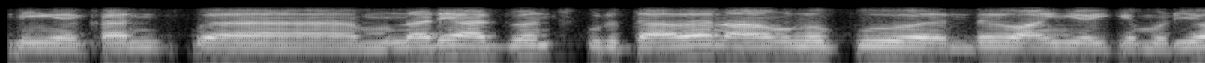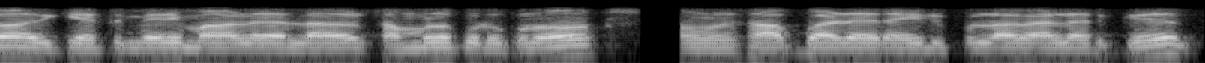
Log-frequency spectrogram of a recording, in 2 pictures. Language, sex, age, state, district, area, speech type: Tamil, male, 18-30, Tamil Nadu, Perambalur, rural, conversation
